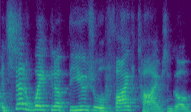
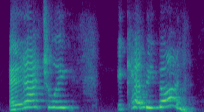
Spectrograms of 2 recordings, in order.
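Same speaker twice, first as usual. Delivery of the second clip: excited; 10 semitones higher than usual. Real, not acted. Delighted reveal after recipe.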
